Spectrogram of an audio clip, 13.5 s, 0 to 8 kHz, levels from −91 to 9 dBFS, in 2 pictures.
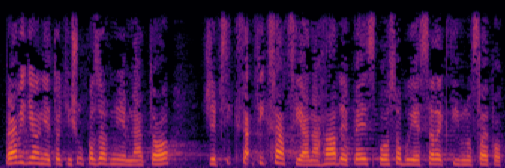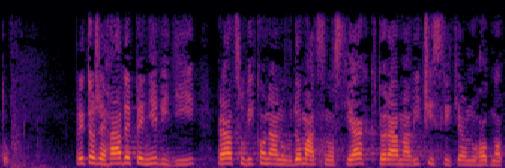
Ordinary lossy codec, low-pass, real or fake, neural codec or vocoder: none; 7.2 kHz; real; none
